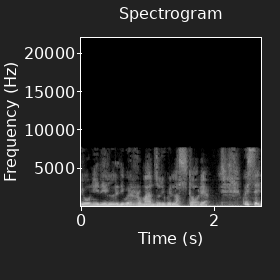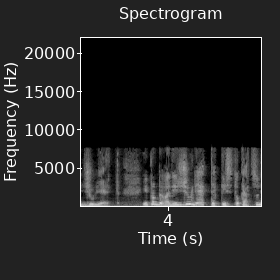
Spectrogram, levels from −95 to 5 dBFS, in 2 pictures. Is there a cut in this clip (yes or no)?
no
